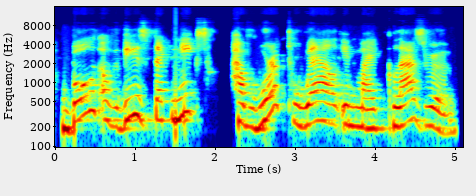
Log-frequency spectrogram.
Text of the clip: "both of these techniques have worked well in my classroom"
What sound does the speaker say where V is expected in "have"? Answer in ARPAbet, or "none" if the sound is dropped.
V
